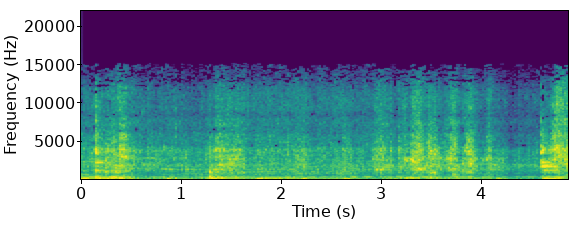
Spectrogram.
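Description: Chilli sambal frying in a wok over a gas burner, sizzling while a spatula stirs it, with a few light knocks of the spatula against the pan and a louder knock near the end.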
